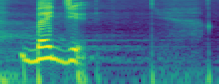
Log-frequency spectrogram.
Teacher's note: Kalau dalam keadaan sukun, jimnya jangan lupa pantulkan, punya sifat namanya qalqalah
